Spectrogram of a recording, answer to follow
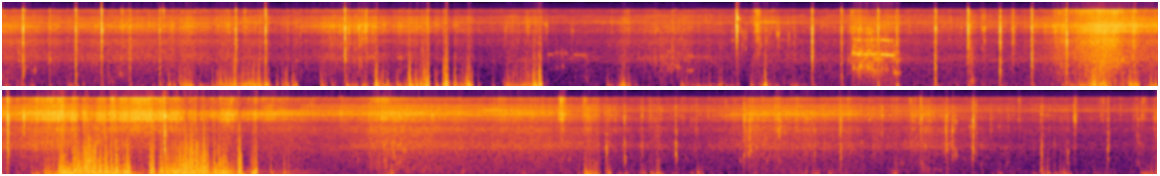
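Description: Wet mud squelching and sloshing as a hand tool is worked into the waterlogged bottom of a dug foundation pit, in irregular bursts mixed with scattered knocks and scrapes. The longest and loudest stretch of sloshing comes a little past halfway.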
